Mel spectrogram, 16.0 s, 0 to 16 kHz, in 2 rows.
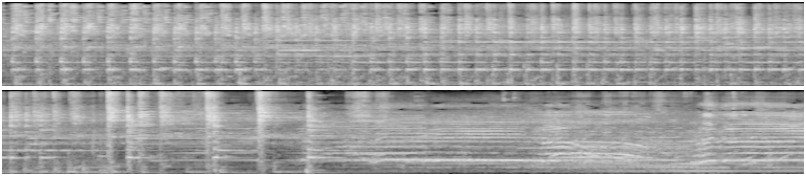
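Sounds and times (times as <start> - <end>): fast drum beat: 0.0 - 11.7
harmonium melody: 0.0 - 16.0.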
